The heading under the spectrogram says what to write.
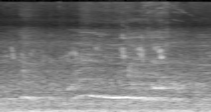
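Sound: chickens clucking in poultry farm

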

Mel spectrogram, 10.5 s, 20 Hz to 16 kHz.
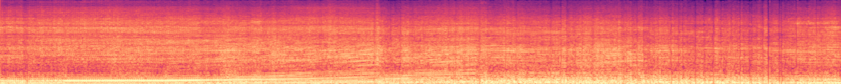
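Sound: Ducati Panigale V4 S motorcycle engine revving

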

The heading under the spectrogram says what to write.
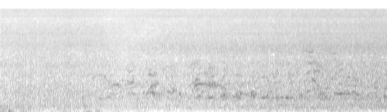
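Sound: private waterfall

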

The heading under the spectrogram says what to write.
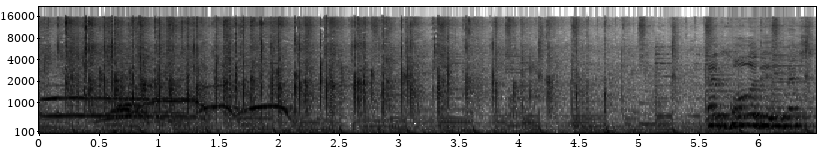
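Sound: applause

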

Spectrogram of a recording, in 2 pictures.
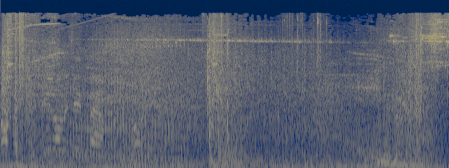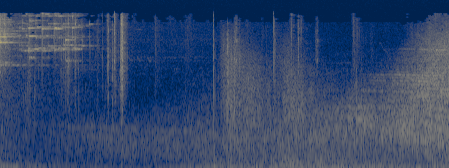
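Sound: helicopter arriving in the video game Call of Duty Warzone

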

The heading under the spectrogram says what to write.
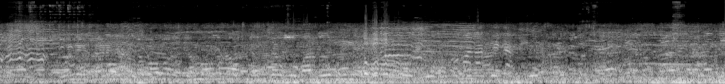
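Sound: goats bleating at goat market

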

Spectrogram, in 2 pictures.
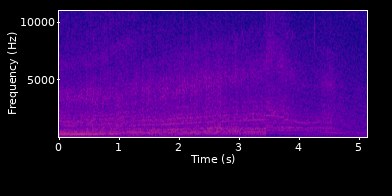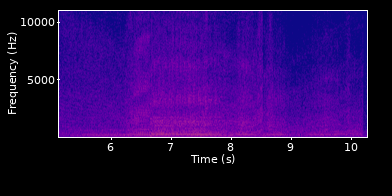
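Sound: race cars starting a race on a quarter mile track

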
